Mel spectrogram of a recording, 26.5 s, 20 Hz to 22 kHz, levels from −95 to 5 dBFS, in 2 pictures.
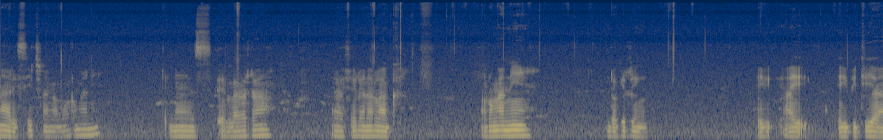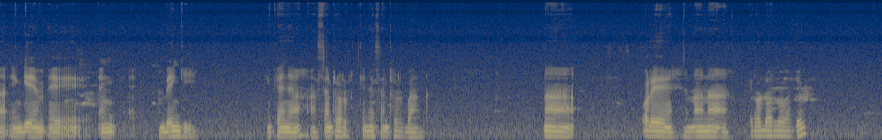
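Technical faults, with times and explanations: No technical faults are present.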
